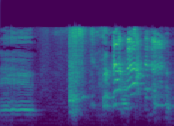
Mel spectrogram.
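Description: Hearty laughter in quick bursts, with a sudden noisy blast about a second in.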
